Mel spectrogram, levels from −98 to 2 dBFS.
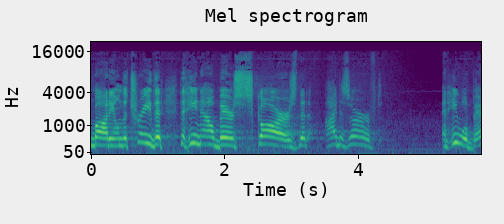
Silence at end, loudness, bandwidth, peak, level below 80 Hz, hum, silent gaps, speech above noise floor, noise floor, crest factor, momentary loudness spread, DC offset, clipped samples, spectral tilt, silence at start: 0 s; -27 LUFS; 16.5 kHz; -8 dBFS; -68 dBFS; none; none; 39 dB; -66 dBFS; 20 dB; 14 LU; under 0.1%; under 0.1%; -3 dB/octave; 0 s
